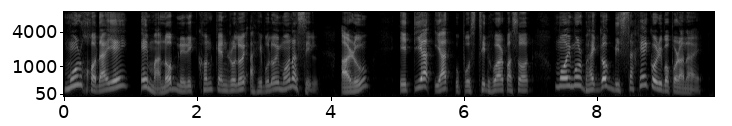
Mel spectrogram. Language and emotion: Assamese, happy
